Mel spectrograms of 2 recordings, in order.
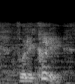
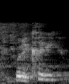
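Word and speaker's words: フリクリ: The closest you could get to writing Fooly Cooly was pronounced Furikuri, as R was the closest thing to I. Thus, it is only pronounced Furikuri when read aloud, though the name is still Fooly Cooly.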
